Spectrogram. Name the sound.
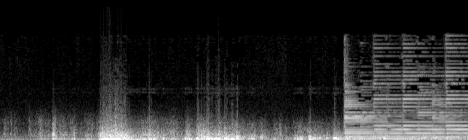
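thunder rumbling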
